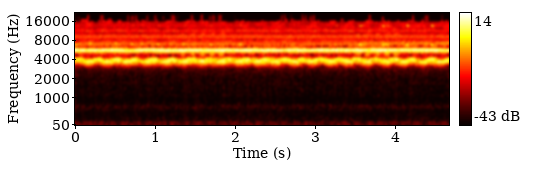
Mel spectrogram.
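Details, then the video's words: Chirping insects fill the air with a constant high, pulsing trill in two bright layers, steady from start to finish, with only a faint low hum behind. "風鈴の音と虫の声 - wind chimes and chirping insects"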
